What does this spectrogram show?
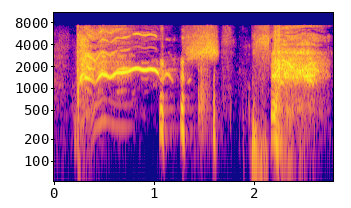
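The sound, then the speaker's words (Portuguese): A loud, strained shout rises and bends in pitch, then breaks into a few short, choppy vocal bursts and ends in another harsh, raspy yell, alone without normal speech. “depois do que o … gritou aí”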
